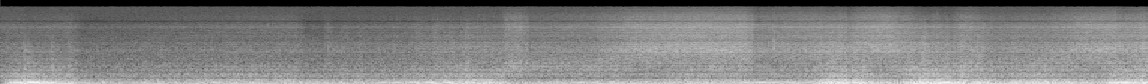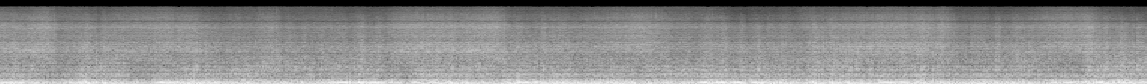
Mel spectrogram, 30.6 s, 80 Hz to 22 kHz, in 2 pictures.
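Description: Improvised electronic noise music from synthesizers, a Roland MC-303 groovebox and a Korg Kaossilator: a loud, deep distorted drone that starts abruptly, with low notes shifting every second or two under a hiss-like haze. It grows louder about eleven seconds in.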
